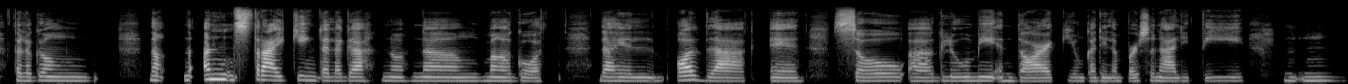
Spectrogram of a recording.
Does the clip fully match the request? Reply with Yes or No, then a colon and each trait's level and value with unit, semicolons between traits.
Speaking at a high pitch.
No: medium, 170 Hz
